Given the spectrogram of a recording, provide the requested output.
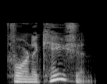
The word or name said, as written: fornication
